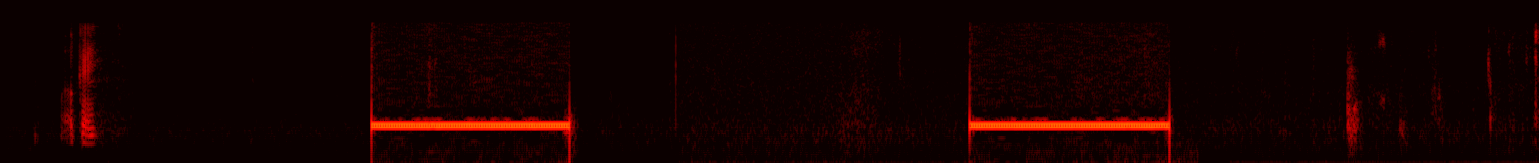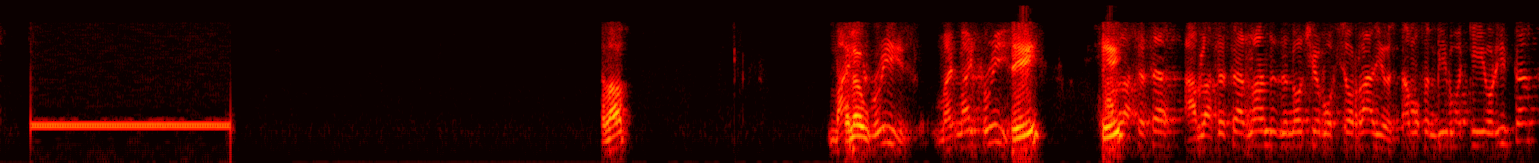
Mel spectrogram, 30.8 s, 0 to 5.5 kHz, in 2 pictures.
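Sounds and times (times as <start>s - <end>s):
speech: 0.8s - 1.1s, 21.4s - 21.7s, 23.8s - 30.7s
telephone ringback tone while calling someone for a phone interview: 3.7s - 5.8s, 9.7s - 11.8s, 15.7s - 17.8s.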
